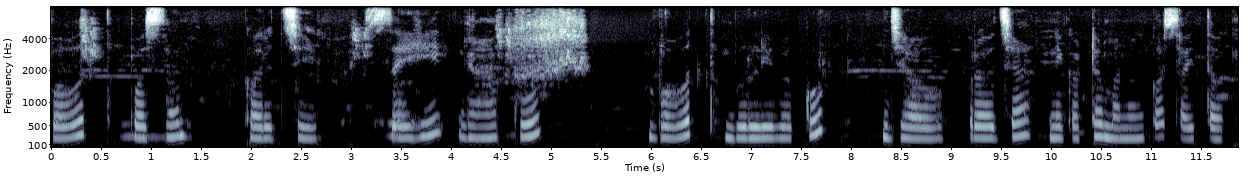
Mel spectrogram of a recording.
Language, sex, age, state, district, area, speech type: Odia, female, 18-30, Odisha, Nabarangpur, urban, spontaneous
